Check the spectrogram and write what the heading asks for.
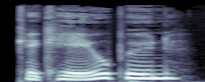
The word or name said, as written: kakaobønne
